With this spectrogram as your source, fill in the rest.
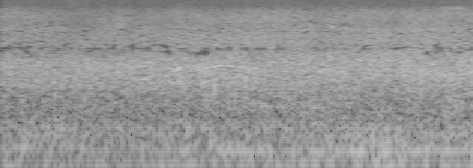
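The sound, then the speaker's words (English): Cars roar along a highway during a police pursuit, a constant loud rush of road and wind noise with no voices. “Let's see the highway pursuit. Oh my God, look at this.”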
